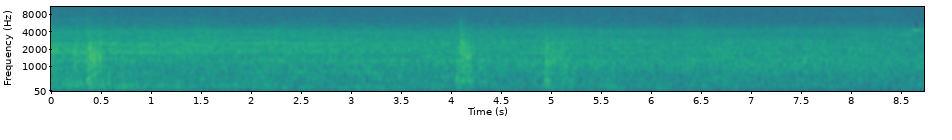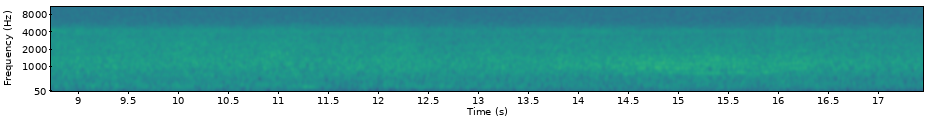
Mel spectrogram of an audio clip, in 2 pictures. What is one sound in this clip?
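Train carriages rumble and clatter along the track, fading as they roll away.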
